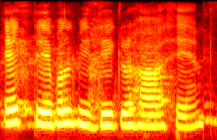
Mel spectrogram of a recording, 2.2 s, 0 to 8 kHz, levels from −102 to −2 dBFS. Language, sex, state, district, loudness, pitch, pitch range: Hindi, female, Arunachal Pradesh, Papum Pare, -14 LUFS, 225 Hz, 210-245 Hz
